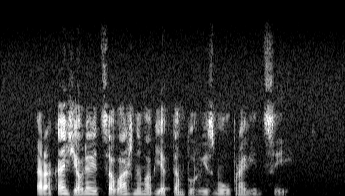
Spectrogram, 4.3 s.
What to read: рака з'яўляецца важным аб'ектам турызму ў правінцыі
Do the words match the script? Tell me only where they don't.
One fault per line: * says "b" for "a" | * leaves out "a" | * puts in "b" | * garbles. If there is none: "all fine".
all fine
